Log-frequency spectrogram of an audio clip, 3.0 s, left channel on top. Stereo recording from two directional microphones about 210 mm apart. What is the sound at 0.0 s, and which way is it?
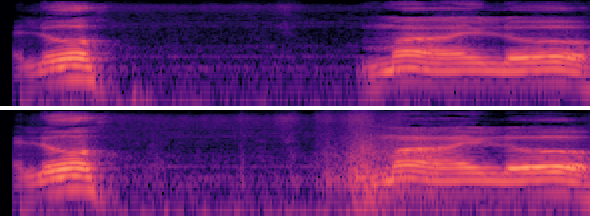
Speech, 10° left (ahead or behind).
